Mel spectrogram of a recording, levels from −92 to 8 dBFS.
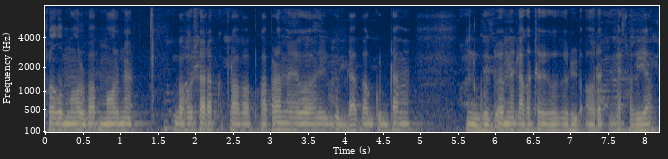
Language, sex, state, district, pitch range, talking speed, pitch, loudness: Bhojpuri, male, Bihar, Sitamarhi, 105-110 Hz, 160 wpm, 110 Hz, -35 LUFS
